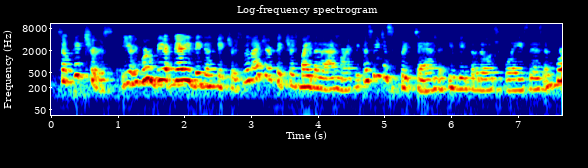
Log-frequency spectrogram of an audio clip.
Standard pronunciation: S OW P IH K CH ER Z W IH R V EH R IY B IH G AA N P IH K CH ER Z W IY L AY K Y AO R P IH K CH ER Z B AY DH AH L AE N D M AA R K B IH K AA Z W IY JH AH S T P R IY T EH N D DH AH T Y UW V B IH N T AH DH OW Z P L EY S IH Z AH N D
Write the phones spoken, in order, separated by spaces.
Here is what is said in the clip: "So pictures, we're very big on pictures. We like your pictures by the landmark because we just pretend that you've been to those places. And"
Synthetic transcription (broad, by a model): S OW P IH K CH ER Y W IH R V EH R IY B IH G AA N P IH K CH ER S W IY L AY K Y AO R P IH K CH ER S B AY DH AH L AE N D M AA R K B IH K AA S W IY JH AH S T P R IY T EH N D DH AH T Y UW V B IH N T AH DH OW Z P L EY S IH S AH N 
